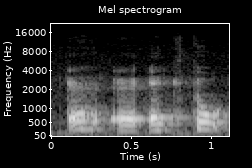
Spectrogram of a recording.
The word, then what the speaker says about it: hecto: Ensuite, c'est les hectomètres qu'on appelle hecto avec un H muet, d'où le H.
